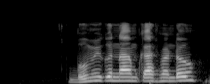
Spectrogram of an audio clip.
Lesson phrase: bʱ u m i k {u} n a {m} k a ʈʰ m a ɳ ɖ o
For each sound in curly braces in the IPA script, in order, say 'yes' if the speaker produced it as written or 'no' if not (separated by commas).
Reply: no, yes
